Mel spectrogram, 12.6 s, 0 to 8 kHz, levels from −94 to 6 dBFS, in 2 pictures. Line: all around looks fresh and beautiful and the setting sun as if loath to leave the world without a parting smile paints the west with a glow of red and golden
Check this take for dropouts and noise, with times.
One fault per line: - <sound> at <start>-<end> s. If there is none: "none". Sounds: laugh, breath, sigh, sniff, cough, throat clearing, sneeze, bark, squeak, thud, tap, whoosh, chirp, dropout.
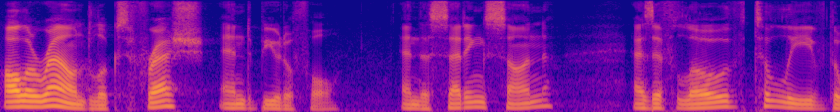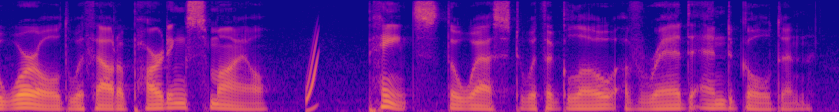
- chirp at 8.6-8.7 s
